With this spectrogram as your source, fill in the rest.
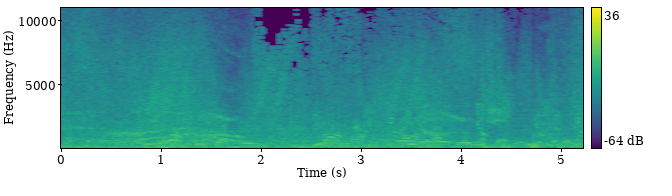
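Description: Blows land with heavy thuds in a fight.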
